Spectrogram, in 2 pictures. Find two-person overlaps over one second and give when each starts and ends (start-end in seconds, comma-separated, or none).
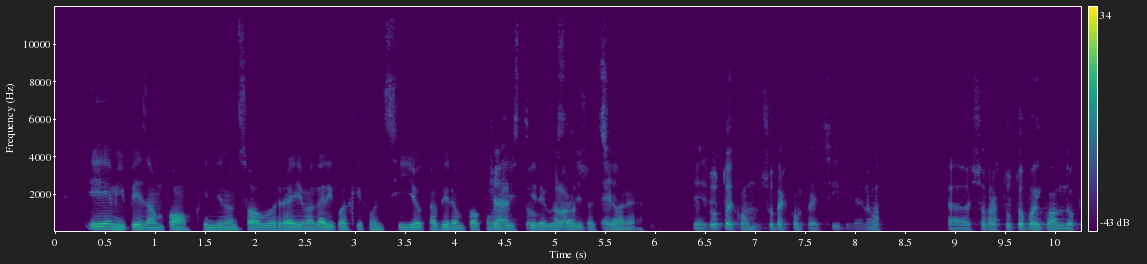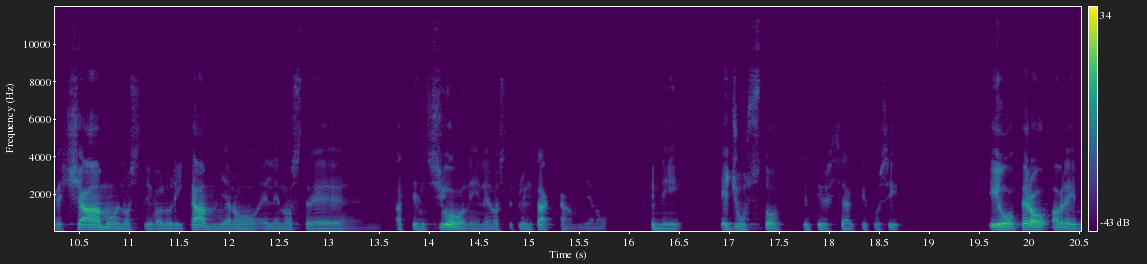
4.4-5.6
